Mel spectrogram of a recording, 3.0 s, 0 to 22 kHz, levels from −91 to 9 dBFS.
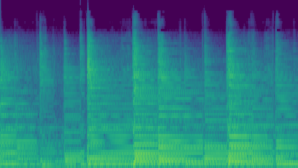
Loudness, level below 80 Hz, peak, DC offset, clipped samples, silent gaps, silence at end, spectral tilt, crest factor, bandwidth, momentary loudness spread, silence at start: -17 LUFS; -42 dBFS; 0 dBFS; under 0.1%; under 0.1%; none; 0 s; -4.5 dB/octave; 16 dB; 15.5 kHz; 8 LU; 0 s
